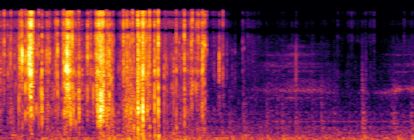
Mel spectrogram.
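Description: A trading card pack's wrapper being torn open and crinkled in the hands: a dense run of crackling rustles for about three seconds, then only faint handling of the cards.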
